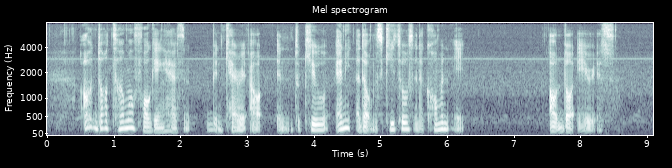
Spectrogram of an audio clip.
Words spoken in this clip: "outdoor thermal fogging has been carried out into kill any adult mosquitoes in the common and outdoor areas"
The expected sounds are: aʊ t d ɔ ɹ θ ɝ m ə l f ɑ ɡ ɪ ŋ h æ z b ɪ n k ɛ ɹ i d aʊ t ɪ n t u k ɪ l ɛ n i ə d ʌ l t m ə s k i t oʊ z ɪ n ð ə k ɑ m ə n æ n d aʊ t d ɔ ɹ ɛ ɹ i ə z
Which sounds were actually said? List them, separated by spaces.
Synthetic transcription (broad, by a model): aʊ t d ɔ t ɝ m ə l f ɑ ɡ ɪ ŋ h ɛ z b ɪ n k ɛ ɹ i d aʊ t ɪ n t u k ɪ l ɛ n i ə d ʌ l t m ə s k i t oʊ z ɪ n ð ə k ɑ m ə n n aʊ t d ɔ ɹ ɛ ɹ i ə s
